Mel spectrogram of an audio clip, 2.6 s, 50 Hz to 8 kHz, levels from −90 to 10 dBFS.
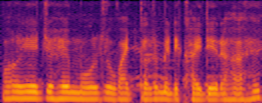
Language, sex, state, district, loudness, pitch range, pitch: Hindi, male, Arunachal Pradesh, Papum Pare, -15 LUFS, 125-140 Hz, 130 Hz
